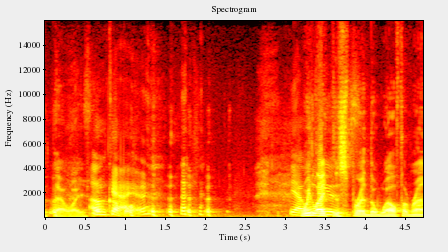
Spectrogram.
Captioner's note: laugh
